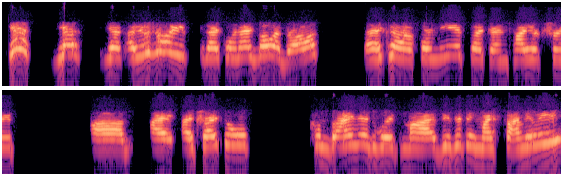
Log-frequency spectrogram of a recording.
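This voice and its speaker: A woman from Poland with a Polish accent, speaking as an interview guest in halting sentences full of restarts and fillers. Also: sits high, no echo. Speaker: guest, dog sport competitor. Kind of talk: interview conversation. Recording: tinny phone line.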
